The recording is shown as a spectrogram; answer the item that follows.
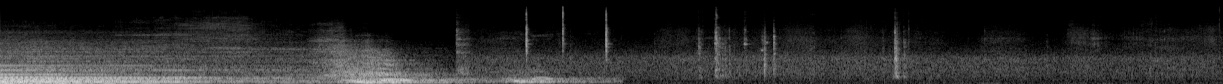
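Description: A deep, sustained sound-effect hit under the title card, fading over a few seconds, with a whoosh about three and a half seconds in. After about six seconds it goes quiet, with a few sharp clicks as a camping lantern is handled and lit.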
